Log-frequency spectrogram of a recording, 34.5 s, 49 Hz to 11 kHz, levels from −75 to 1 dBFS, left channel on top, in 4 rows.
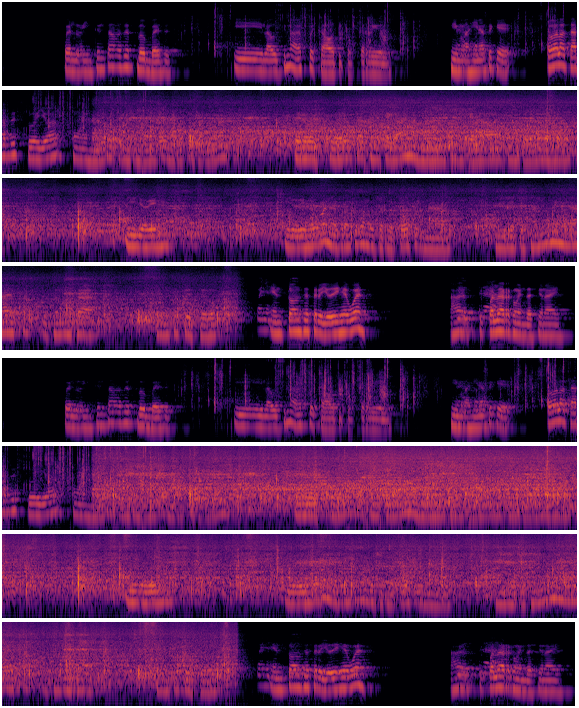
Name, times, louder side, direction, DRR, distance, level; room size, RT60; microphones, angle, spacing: voice 1, 0.9-2.5 3.5-5.9 6.7-7.6 8.2-12.2 13.0-17.2 19.1-19.8 21.5-24.0 24.7-27.3 28.2-29.1 29.9-31.3 32.6-32.9 33.2-34.3, left 3 dB, 60° left, 12 dB, 0.8 m, -37 dB
sound 1, 2.6-6.7 7.1-11.7, right 8 dB, 25° right, 0.4 m, -43 dB
voice 2, 6.8-7.2 18.5-20.5 29.7-30.4 32.7-33.5, left 2 dB, 90° left, 2 dB, 3.1 m, -45 dB
sound 2, 10.0-29.4, right 5 dB, 55° right, 1.2 m, -31 dB
13.5 x 9.4 x 7.0 m, 0.67 s
head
